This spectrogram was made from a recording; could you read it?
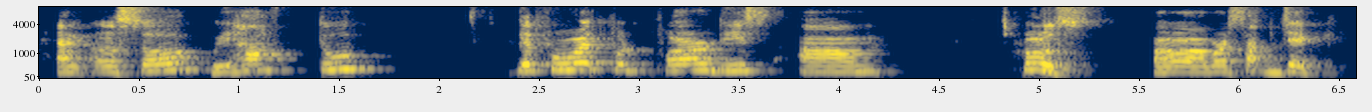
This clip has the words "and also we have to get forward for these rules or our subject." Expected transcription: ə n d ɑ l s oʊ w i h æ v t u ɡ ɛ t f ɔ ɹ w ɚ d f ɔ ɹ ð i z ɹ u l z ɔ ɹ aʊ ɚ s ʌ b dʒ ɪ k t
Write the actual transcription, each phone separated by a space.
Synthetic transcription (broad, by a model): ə n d ɑ l s oʊ w i h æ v t u ɡ ɛ t f ɔ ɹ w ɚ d f ɔ ɹ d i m ɹ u l s ɔ ɹ aʊ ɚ s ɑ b dʒ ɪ k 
